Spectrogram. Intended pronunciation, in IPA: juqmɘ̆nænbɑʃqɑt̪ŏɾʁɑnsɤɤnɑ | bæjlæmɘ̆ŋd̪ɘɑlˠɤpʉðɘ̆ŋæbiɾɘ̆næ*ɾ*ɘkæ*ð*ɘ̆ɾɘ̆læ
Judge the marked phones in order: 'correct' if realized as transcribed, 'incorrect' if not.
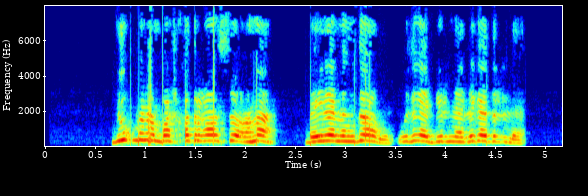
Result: incorrect, correct

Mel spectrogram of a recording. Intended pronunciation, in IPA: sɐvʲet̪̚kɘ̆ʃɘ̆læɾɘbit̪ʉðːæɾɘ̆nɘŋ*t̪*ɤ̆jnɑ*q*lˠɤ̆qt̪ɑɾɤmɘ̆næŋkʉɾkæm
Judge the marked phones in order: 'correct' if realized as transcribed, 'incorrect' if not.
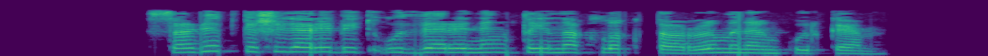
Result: correct, correct

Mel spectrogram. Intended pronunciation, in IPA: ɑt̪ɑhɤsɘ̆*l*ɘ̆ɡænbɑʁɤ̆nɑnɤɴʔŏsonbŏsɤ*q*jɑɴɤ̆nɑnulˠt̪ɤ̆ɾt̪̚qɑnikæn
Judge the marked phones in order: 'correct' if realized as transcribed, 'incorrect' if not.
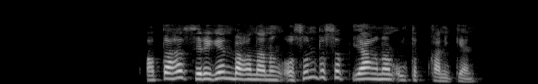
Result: incorrect, incorrect

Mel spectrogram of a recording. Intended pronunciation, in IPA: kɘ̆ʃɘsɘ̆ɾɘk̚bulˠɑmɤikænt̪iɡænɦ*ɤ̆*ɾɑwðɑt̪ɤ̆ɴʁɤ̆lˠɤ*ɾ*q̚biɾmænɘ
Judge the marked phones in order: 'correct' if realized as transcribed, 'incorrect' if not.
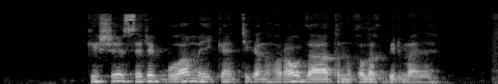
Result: incorrect, incorrect

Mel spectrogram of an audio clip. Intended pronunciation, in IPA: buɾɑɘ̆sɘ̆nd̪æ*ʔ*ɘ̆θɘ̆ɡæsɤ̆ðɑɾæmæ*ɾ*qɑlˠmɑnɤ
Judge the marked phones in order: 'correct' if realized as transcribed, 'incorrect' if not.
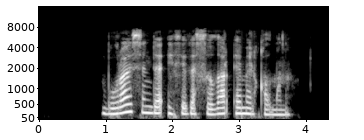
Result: correct, incorrect

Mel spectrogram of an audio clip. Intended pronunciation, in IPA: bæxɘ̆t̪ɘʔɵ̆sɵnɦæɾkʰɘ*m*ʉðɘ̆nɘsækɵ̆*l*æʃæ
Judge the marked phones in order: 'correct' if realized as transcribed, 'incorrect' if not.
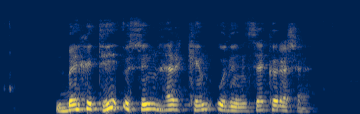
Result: correct, incorrect

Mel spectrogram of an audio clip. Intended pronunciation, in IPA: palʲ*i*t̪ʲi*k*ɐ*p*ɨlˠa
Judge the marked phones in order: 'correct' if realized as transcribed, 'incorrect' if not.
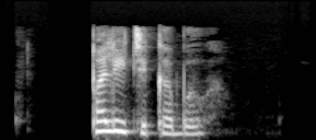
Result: correct, correct, incorrect

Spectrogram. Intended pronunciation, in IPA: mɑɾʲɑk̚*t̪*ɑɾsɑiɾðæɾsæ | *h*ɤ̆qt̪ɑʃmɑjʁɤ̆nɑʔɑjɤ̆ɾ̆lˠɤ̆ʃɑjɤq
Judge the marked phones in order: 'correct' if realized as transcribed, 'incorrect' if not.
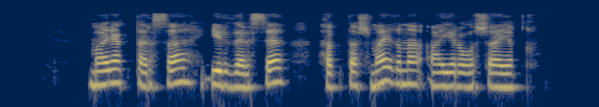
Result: correct, correct

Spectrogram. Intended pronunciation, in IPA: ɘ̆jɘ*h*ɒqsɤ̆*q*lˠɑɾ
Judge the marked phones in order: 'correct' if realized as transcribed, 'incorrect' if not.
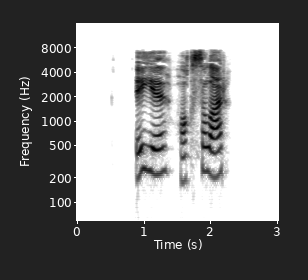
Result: correct, incorrect

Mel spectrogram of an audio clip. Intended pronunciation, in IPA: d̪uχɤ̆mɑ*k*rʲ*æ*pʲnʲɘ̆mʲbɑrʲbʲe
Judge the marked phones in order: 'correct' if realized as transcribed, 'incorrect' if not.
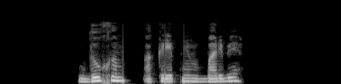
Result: correct, incorrect

